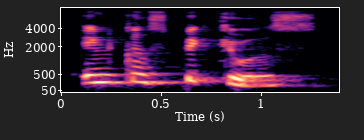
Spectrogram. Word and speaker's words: inconspicuous: Inconspicuous word is made of 5 syllables. In Con, speak, q, us. Inconspicuous.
